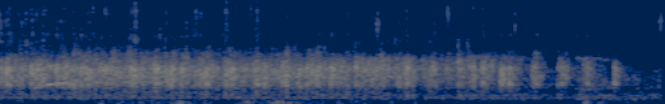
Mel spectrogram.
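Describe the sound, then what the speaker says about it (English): An audience at an outdoor groundbreaking ceremony for a Boys & Girls Club applauds the event staff, a sustained, even wash of many hands clapping that thins slightly toward the end. "Please give them a round of applause."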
